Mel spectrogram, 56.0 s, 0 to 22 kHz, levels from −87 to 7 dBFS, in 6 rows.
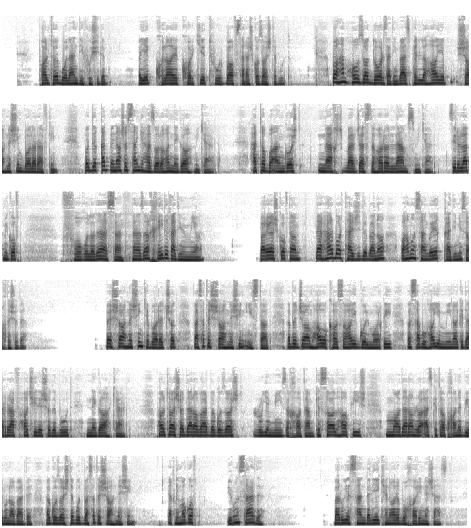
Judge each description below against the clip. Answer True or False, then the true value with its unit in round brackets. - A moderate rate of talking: True (135 wpm)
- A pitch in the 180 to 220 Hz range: False (135 Hz)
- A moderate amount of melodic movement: True (3.8 semitones)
